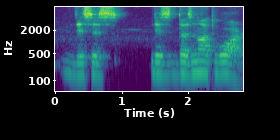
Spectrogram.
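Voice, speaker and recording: A man speaks at a very slow pace in a Lithuanian accent. His voice is somewhat breathy. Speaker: spiritual teacher. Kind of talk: live monologue. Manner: halting.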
